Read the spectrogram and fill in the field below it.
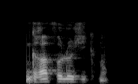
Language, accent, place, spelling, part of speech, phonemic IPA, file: French, France, Lyon, graphologiquement, adverb, /ɡʁa.fɔ.lɔ.ʒik.mɑ̃/, LL-Q150 (fra)-graphologiquement.wav
- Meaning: graphologically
